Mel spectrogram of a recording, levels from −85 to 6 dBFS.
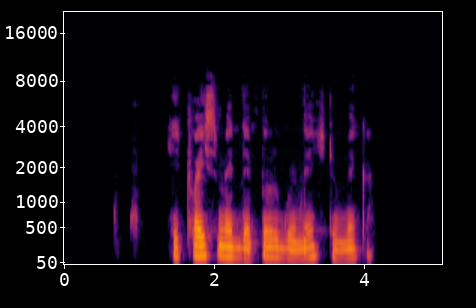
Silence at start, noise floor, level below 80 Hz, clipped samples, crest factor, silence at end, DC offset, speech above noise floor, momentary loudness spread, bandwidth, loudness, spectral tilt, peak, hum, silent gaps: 0.9 s; -51 dBFS; -58 dBFS; under 0.1%; 22 dB; 0.95 s; under 0.1%; 29 dB; 11 LU; 8.8 kHz; -23 LUFS; -6.5 dB/octave; -4 dBFS; none; 1.25-1.34 s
